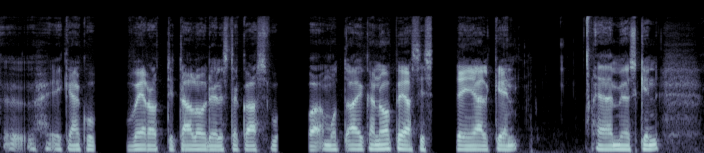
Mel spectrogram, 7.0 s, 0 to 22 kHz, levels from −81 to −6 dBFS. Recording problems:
audio cutting out; at 1 s, at 3 s and at 4.5 s

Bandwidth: 14 kHz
